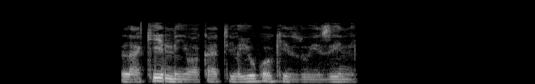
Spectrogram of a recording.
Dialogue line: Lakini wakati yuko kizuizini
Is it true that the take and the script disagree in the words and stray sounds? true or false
false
